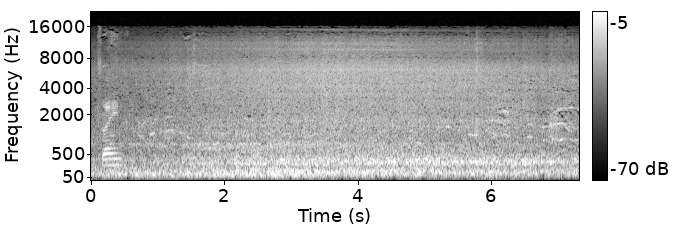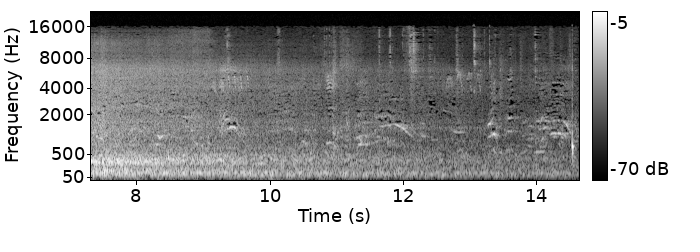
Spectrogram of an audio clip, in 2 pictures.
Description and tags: mySounds GWAEtoy train in playground
From the playground
playground, recording, school, field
